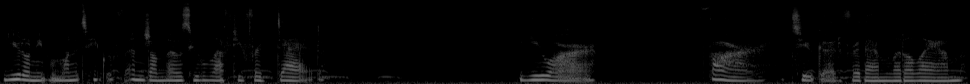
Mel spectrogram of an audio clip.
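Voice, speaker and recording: A woman voicing a bloodthirsty female demonic monster in a breathy, menacing whisper for a horror ASMR roleplay, sinister yet tender. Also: lowish voice, little pitch movement, a little mellow, slight background noise. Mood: soft, menacing. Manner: slow, drawn-out, menacing whispering.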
